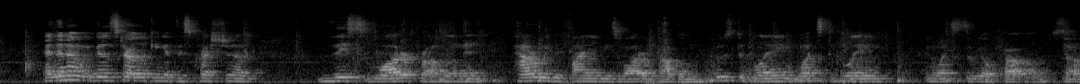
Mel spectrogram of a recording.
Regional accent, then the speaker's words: Missouri, United States; also born or lived in Colorado; My background is I grew up in Missouri, spent a lot of years in Colorado, a few years overseas

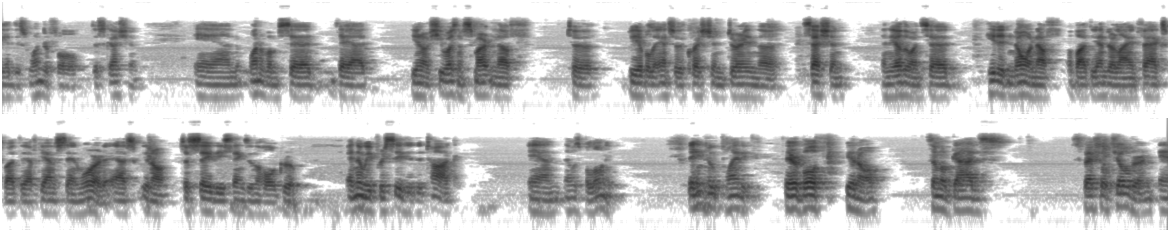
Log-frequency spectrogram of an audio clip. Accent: Minneapolis, Minnesota, United States; I'm from Minneapolis, and I'm a retired lawyer.

